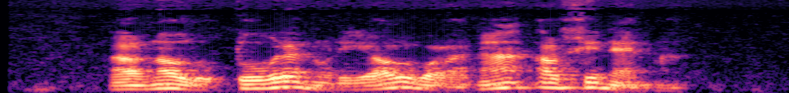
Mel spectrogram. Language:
Catalan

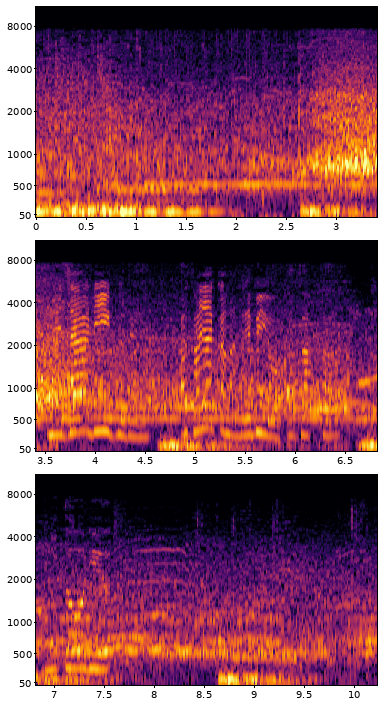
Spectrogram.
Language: Japanese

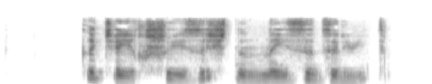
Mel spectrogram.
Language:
Abkhazian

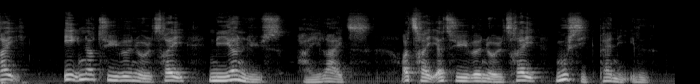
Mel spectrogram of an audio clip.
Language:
Danish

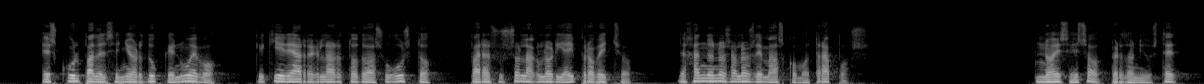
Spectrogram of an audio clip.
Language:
Spanish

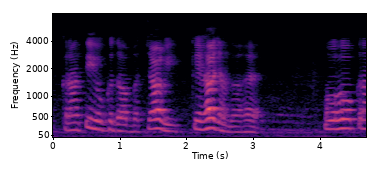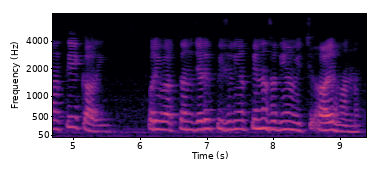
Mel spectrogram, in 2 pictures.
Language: Punjabi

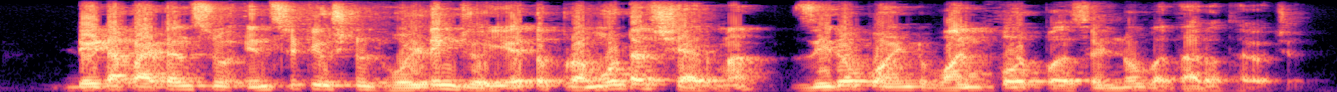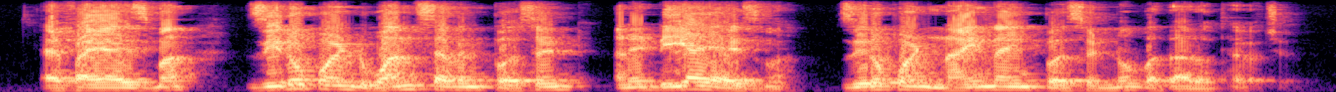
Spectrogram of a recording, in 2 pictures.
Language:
Gujarati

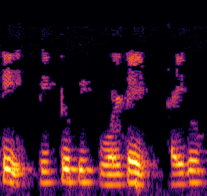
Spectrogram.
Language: Telugu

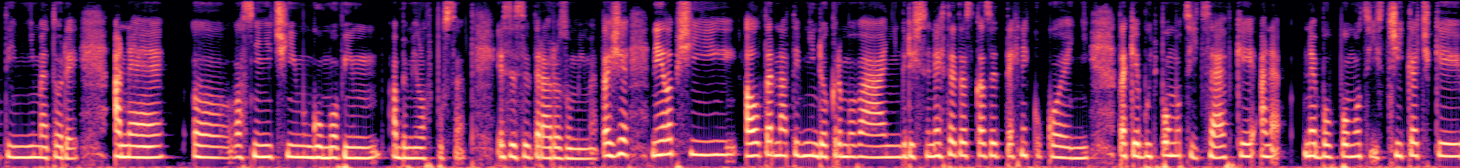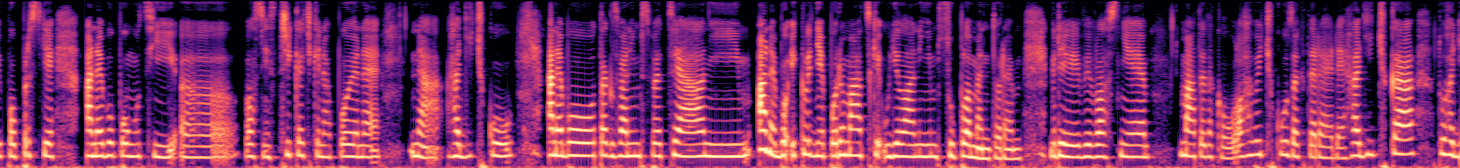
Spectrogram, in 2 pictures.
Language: Czech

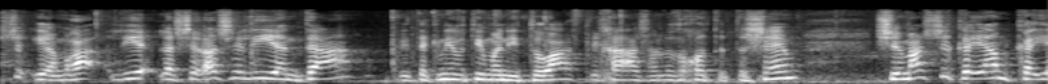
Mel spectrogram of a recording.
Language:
Hebrew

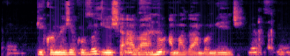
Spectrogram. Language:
Kinyarwanda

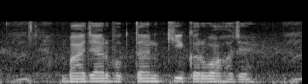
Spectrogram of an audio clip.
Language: Magahi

